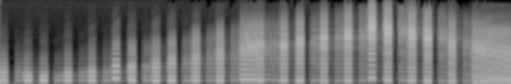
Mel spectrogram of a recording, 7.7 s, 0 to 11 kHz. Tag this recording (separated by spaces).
loop techno 125bpm synth Lead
